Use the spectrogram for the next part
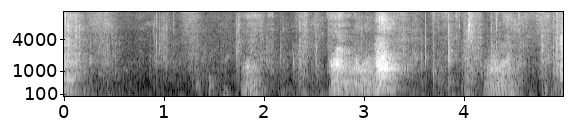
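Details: American Bully puppy, born 25 December 2018, indoors, giving rough, low growling barks in short bursts, loudest near the middle of the recording, with quieter grumbles between and little other noise.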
